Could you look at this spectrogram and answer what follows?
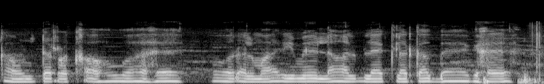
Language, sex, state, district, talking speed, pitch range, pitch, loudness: Hindi, male, Jharkhand, Palamu, 145 wpm, 130-140 Hz, 140 Hz, -13 LUFS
